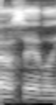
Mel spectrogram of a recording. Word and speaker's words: Au Sable: however you say it how do you say it um oh sable or something like that oh sable yeah that's right because i i just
